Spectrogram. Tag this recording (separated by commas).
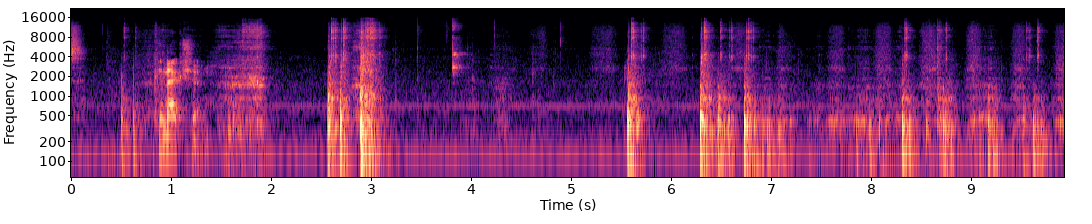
Speech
